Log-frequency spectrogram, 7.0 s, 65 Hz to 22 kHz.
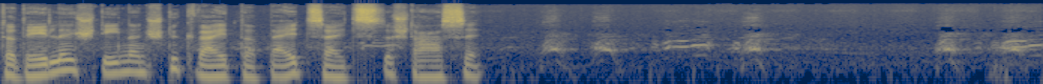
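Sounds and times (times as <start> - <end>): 
speech: 0.0 - 3.3
dog barking in a village by a river: 3.6 - 5.3, 6.2 - 6.9.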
